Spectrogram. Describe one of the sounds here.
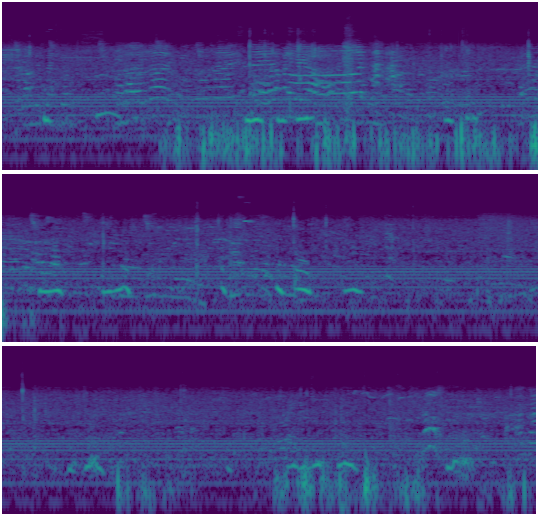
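A young woman makes short hums and grunts close to the microphone.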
